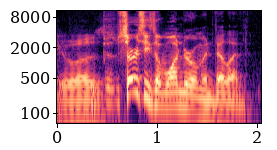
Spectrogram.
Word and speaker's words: Cersei: Cersei, yeah.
